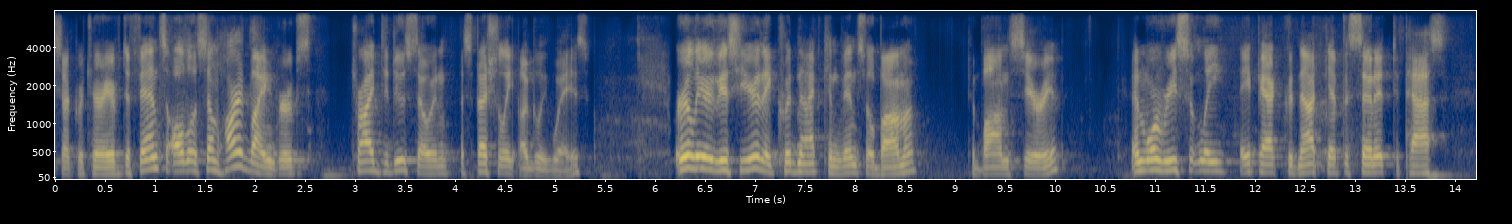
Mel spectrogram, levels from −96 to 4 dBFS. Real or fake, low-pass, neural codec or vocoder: fake; 7.2 kHz; codec, 16 kHz, 2 kbps, X-Codec, HuBERT features, trained on general audio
